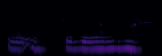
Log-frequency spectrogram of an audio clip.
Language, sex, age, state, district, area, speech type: Manipuri, female, 30-45, Manipur, Senapati, urban, conversation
